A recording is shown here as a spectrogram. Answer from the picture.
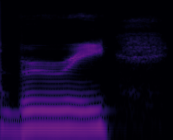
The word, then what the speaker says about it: Bruery: And then from a very influential brewery in Placentia, California, called The Brewery, but it's spelled B-R-U-E-R-Y.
